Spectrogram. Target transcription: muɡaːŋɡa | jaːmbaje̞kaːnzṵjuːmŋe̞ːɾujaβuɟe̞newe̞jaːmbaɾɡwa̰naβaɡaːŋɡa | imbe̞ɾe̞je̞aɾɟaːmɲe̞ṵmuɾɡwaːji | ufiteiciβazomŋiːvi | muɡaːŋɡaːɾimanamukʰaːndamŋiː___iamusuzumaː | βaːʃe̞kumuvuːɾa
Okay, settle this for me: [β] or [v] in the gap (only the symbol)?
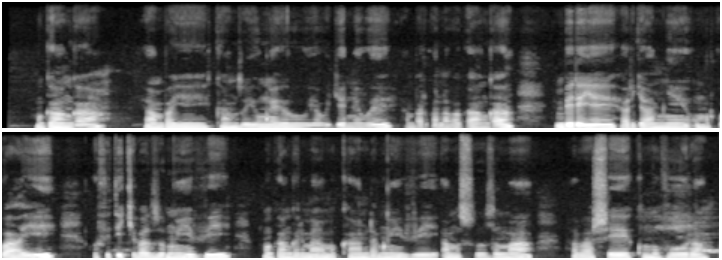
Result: v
